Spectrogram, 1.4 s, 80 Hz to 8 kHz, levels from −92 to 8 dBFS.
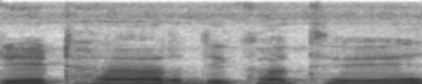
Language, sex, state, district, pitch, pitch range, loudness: Chhattisgarhi, male, Chhattisgarh, Raigarh, 120 Hz, 120-125 Hz, -16 LUFS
